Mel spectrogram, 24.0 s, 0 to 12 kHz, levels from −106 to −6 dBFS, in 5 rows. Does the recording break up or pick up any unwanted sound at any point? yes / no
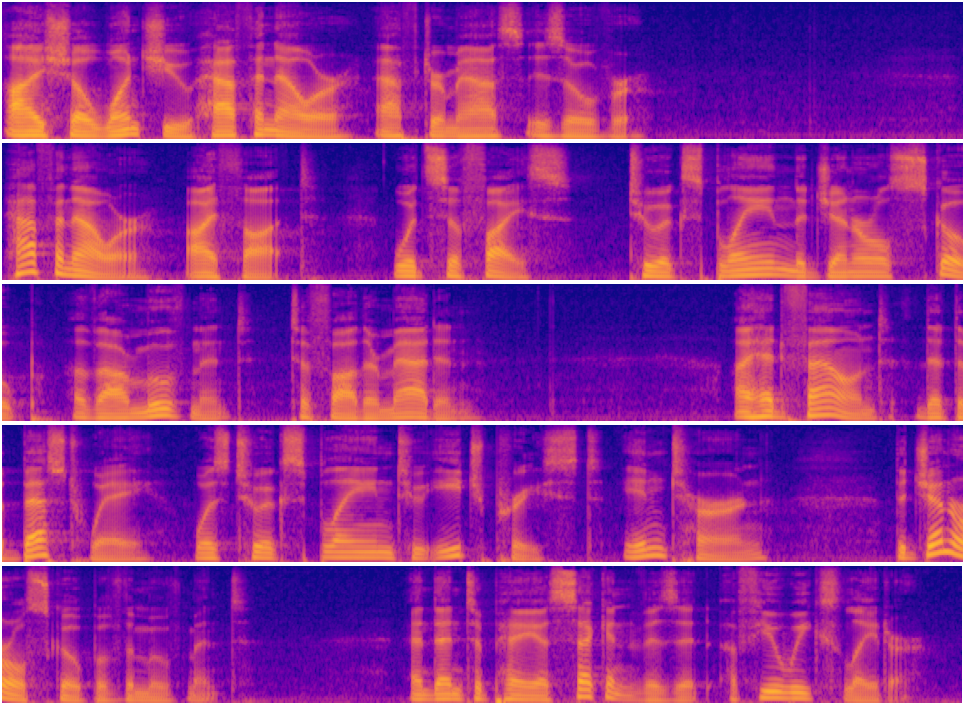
no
